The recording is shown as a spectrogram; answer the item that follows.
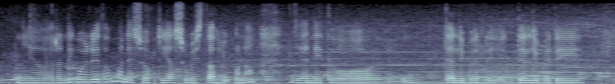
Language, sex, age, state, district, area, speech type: Santali, female, 18-30, West Bengal, Paschim Bardhaman, rural, spontaneous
